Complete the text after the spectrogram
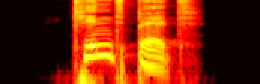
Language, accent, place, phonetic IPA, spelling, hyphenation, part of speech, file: German, Germany, Berlin, [ˈkɪntˌbɛt], Kindbett, Kind‧bett, noun, De-Kindbett.ogg
- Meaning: puerperium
